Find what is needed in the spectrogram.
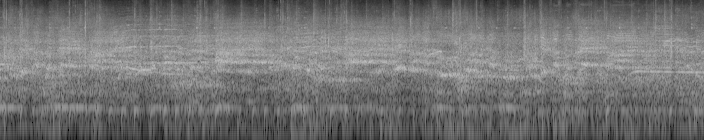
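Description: A large crowd of schoolgirls singing and chanting jama songs together in the stands, loud and continuous, with cheering mixed in.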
